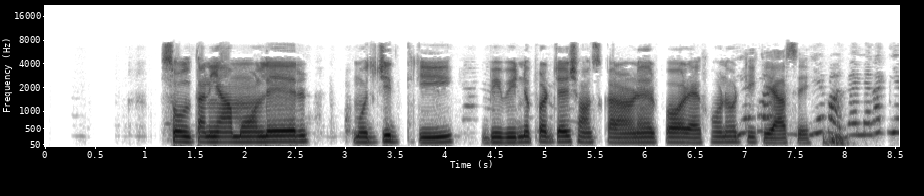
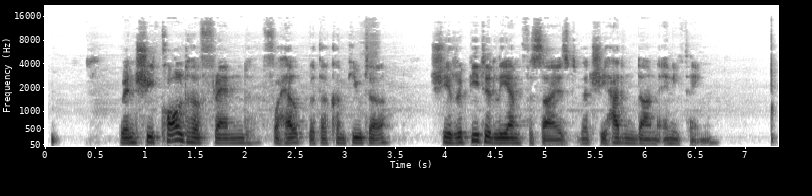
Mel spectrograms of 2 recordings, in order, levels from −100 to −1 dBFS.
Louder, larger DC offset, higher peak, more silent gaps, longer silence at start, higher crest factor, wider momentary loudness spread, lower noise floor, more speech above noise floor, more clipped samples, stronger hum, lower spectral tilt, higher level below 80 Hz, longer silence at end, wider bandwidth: first, -16 LUFS vs -19 LUFS; neither; about the same, -2 dBFS vs -2 dBFS; neither; first, 1.15 s vs 0.05 s; about the same, 16 dB vs 18 dB; about the same, 12 LU vs 14 LU; first, -62 dBFS vs -49 dBFS; first, 47 dB vs 30 dB; neither; neither; first, -6.5 dB/octave vs -5 dB/octave; about the same, -54 dBFS vs -58 dBFS; about the same, 0 s vs 0.05 s; second, 7.6 kHz vs 14 kHz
